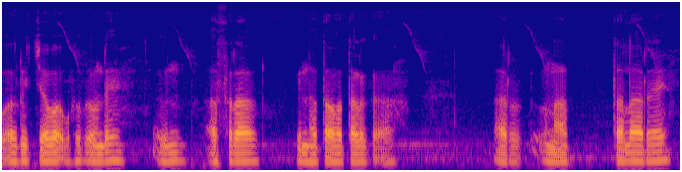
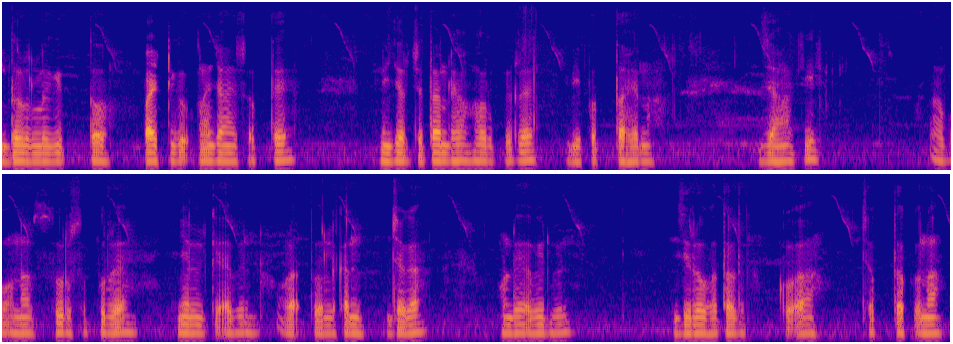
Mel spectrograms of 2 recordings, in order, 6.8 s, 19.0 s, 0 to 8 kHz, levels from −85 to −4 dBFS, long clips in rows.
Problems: none marked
